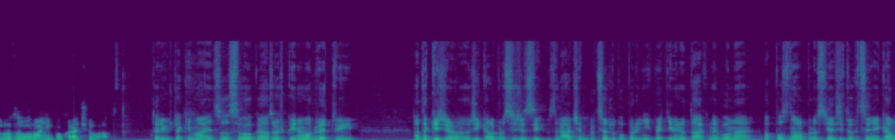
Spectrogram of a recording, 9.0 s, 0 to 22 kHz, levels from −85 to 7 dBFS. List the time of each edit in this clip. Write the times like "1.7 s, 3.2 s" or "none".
1.5 s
